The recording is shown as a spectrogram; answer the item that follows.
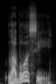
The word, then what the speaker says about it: La Boétie: La Boétie, footnote. The name of the author should be pronounced with the T sounding like S and rhyming with poesy, accented on the last syllable.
